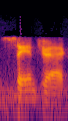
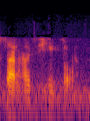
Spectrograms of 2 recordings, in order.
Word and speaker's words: San Jacinto: For the uneducated, if you're a Houston native, it's San Jack or San Jacinto. Kind of like over in Austin, there's a street, Manchac. But the actual proper pronunciation is San Jacinto.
